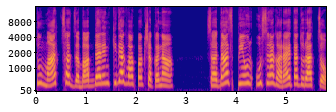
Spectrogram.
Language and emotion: Goan Konkani, angry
